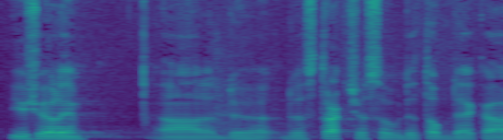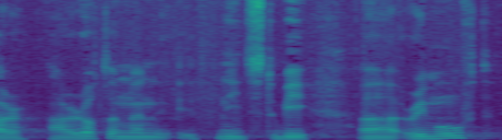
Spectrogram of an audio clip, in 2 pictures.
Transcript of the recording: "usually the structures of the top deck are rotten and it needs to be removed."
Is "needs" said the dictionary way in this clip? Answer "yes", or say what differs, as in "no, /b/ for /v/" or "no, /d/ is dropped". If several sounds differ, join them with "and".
no, /s/ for /z/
